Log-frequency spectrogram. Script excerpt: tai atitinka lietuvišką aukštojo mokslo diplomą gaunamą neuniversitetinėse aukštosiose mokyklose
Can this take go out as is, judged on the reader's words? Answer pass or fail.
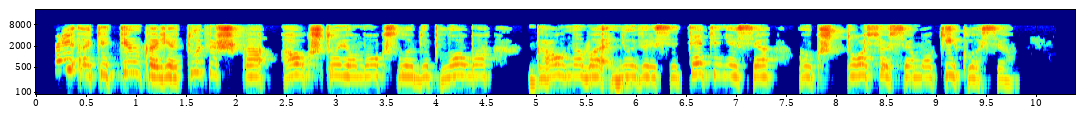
pass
